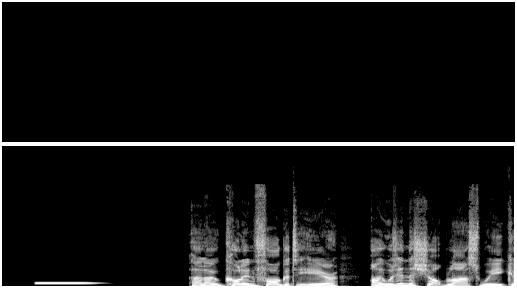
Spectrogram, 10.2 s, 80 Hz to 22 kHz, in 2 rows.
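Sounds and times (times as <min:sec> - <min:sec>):
electronic telephone ringing tone on a call to a sports shop: 0:05.5 - 0:06.2
speech: 0:07.0 - 0:10.2.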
